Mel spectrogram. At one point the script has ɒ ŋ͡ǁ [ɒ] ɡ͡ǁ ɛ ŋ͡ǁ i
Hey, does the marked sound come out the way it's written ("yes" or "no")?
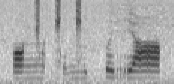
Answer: yes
